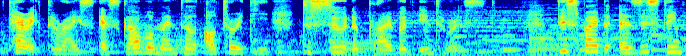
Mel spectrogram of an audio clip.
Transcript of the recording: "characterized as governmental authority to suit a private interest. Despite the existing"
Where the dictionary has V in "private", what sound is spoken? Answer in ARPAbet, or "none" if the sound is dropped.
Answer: V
